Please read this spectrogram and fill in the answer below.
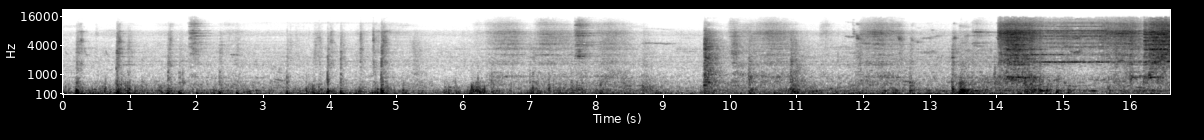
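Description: Passenger train coaches rolling slowly over rail joints and points, heard from an open coach doorway: a steady low rumble with irregular sharp clacks. From about 14 seconds in, a high squeal from wheels and brakes comes in as the train slows into the station.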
